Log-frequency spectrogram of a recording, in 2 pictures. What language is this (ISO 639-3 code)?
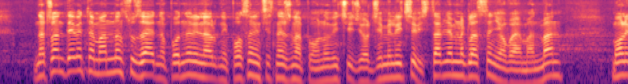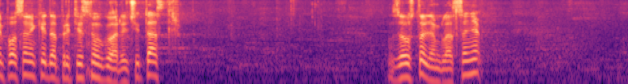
srp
